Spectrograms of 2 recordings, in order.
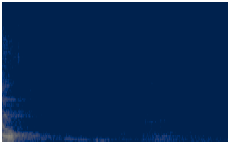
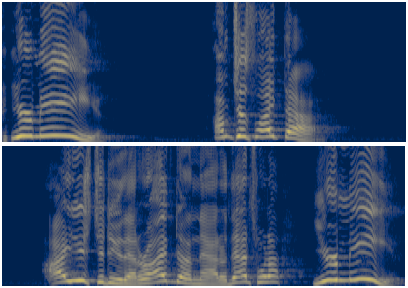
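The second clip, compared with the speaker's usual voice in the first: much higher, louder, beaming embrace; joyful welcome; 12 semitones higher, 5 dB louder than usual. Pretend. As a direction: greet a stranger like a long-lost brother. Joyful believers welcoming someone who failed.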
